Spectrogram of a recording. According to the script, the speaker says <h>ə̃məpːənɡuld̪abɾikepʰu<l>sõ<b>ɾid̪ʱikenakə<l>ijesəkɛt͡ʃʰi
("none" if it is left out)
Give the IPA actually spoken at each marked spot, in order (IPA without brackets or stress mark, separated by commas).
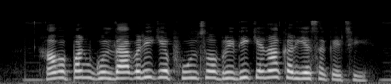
h, l, b, ɾ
